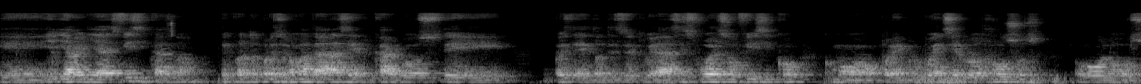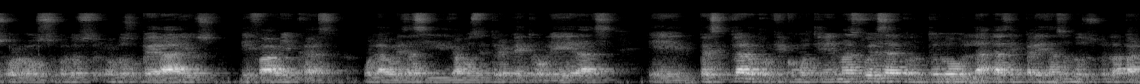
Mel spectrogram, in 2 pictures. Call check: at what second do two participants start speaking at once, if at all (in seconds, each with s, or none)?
none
